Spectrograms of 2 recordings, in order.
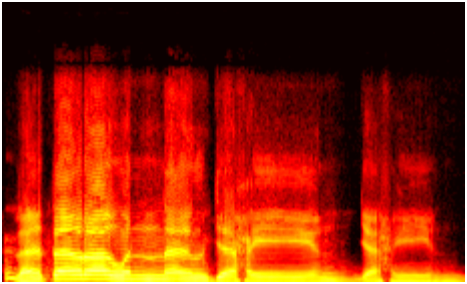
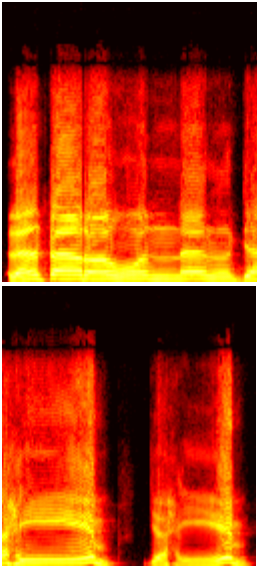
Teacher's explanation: M-nya nggak sempurna pengucapan di sini. Bibirnya kurang mingkem. Ibarat mohon maaf, kalau kasur itu pernya udah nggak ini lagi, udah nggak membel, nggak cepat nutupnya.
